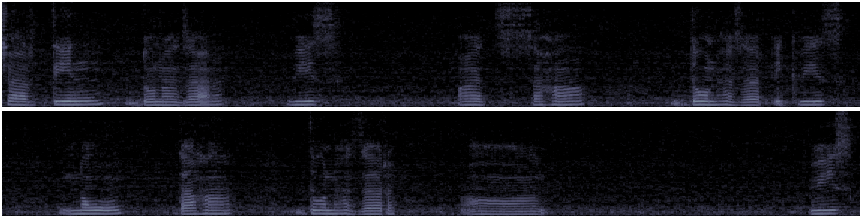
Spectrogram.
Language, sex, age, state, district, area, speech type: Marathi, female, 45-60, Maharashtra, Akola, rural, spontaneous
